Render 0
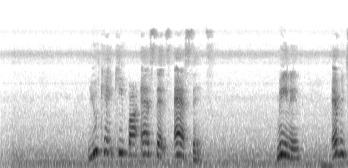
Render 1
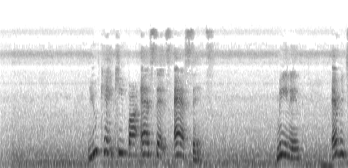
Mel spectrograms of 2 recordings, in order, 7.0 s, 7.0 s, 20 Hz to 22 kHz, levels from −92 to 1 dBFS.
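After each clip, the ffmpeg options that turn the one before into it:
ffmpeg -i in.wav -af "acompressor=threshold=-25dB:ratio=4,volume=6.5dB" out.wav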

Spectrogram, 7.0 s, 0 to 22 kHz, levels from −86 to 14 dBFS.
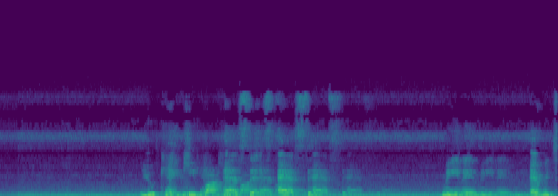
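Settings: ffmpeg -i in.wav -filter_complex "[0:a]asplit=2[link_01][link_02];[link_02]adelay=431,lowpass=frequency=4100:poles=1,volume=-9dB,asplit=2[link_03][link_04];[link_04]adelay=431,lowpass=frequency=4100:poles=1,volume=0.24,asplit=2[link_05][link_06];[link_06]adelay=431,lowpass=frequency=4100:poles=1,volume=0.24[link_07];[link_01][link_03][link_05][link_07]amix=inputs=4:normalize=0" out.wav

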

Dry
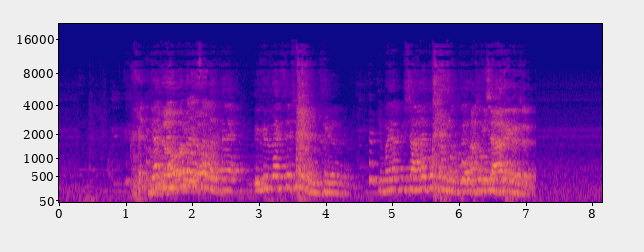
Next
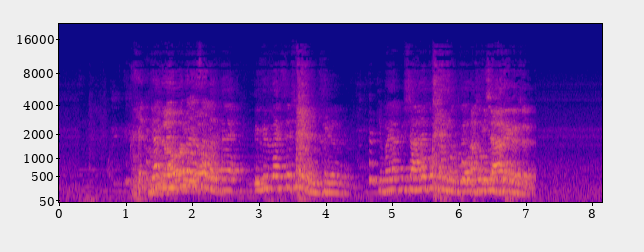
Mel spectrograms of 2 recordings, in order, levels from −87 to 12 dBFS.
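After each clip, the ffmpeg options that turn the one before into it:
ffmpeg -i in.wav -af "highshelf=frequency=9800:gain=-6.5" out.wav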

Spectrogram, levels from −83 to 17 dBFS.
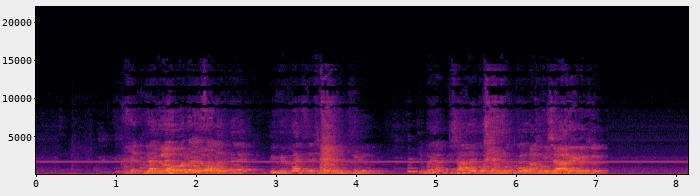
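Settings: ffmpeg -i in.wav -af "aeval=exprs='val(0)+0.00631*sin(2*PI*1700*n/s)':channel_layout=same,volume=5.5dB" out.wav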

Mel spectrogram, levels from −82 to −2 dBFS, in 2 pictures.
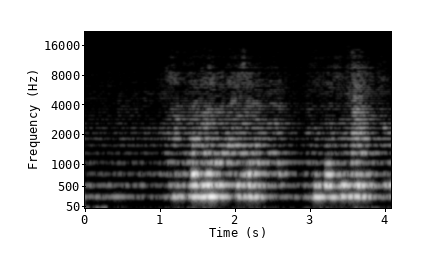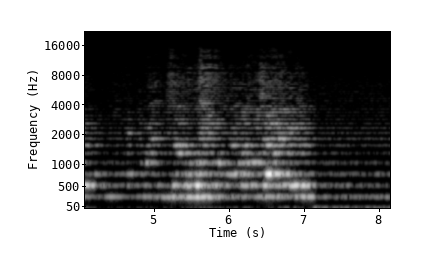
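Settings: ffmpeg -i in.wav -af "afftfilt=real='re*3.46*eq(mod(b,12),0)':imag='im*3.46*eq(mod(b,12),0)':win_size=2048:overlap=0.75,volume=-3dB" out.wav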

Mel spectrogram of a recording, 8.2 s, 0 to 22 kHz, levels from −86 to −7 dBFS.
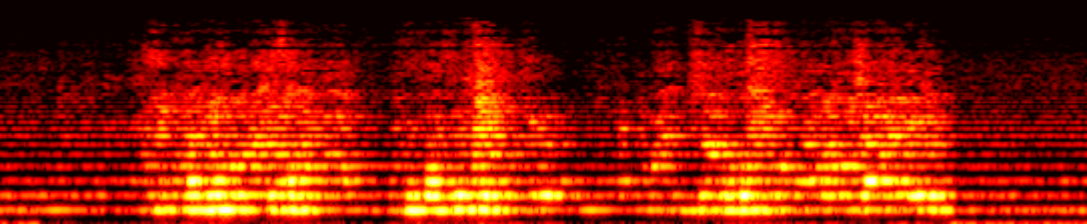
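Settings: ffmpeg -i in.wav -af "alimiter=limit=-8dB:level=0:latency=1:release=387,volume=5dB" out.wav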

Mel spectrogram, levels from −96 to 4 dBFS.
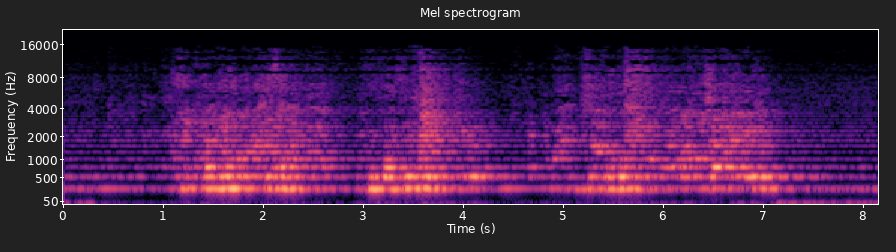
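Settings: ffmpeg -i in.wav -af "aecho=1:1:157|314|471|628:0.158|0.0745|0.035|0.0165,volume=-3.5dB" out.wav

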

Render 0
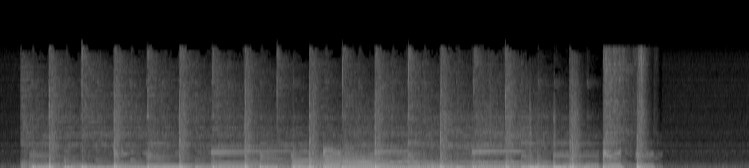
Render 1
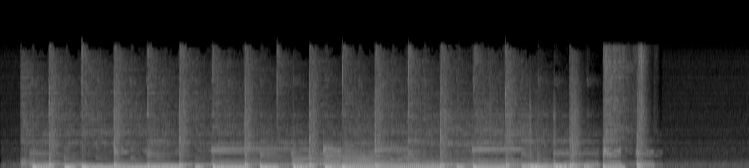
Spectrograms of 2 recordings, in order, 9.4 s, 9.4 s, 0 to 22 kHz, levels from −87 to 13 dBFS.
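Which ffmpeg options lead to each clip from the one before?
ffmpeg -i in.wav -af "adynamicequalizer=threshold=0.00562:dfrequency=660:dqfactor=0.8:tfrequency=660:tqfactor=0.8:attack=5:release=100:ratio=0.375:range=3.5:mode=cutabove:tftype=bell,aeval=exprs='val(0)+0.00126*(sin(2*PI*50*n/s)+sin(2*PI*2*50*n/s)/2+sin(2*PI*3*50*n/s)/3+sin(2*PI*4*50*n/s)/4+sin(2*PI*5*50*n/s)/5)':channel_layout=same,afreqshift=270" out.wav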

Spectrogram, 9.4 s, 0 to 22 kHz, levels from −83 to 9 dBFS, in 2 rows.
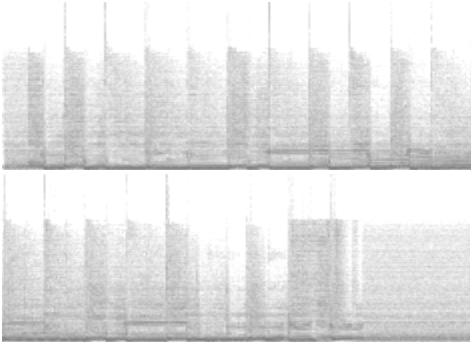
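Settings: ffmpeg -i in.wav -af "acompressor=threshold=-29dB:ratio=16,aeval=exprs='0.0473*(abs(mod(val(0)/0.0473+3,4)-2)-1)':channel_layout=same,alimiter=level_in=13.5dB:limit=-24dB:level=0:latency=1:release=123,volume=-13.5dB,volume=5dB" out.wav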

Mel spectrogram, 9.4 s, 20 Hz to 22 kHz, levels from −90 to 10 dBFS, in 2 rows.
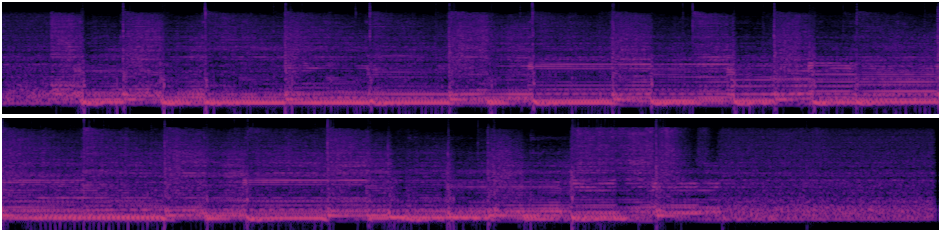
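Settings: ffmpeg -i in.wav -af "aecho=1:1:752:0.211" out.wav

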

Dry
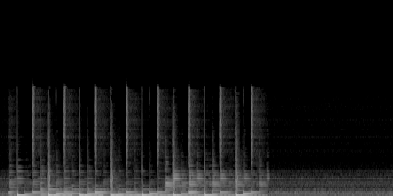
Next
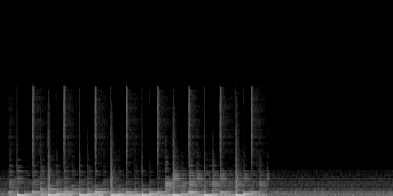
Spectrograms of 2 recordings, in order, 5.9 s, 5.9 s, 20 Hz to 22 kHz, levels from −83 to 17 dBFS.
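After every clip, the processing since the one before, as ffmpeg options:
ffmpeg -i in.wav -af "tiltshelf=frequency=910:gain=5.5,volume=-1dB" out.wav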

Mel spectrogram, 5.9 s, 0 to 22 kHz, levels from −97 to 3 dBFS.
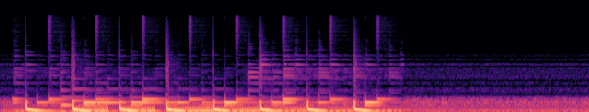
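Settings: ffmpeg -i in.wav -af "aeval=exprs='val(0)+0.0141*(sin(2*PI*50*n/s)+sin(2*PI*2*50*n/s)/2+sin(2*PI*3*50*n/s)/3+sin(2*PI*4*50*n/s)/4+sin(2*PI*5*50*n/s)/5)':channel_layout=same,lowshelf=frequency=510:width_type=q:width=3:gain=9.5,volume=-9.5dB" out.wav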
